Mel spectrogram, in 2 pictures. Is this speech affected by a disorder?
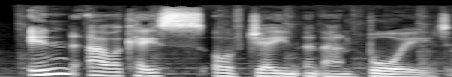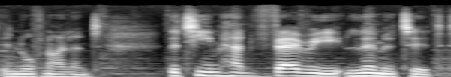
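No.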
